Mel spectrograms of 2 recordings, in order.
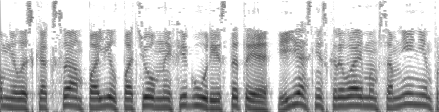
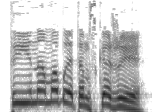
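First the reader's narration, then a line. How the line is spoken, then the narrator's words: Snorting, wry. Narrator (Russian): хмыкнул Альберт Павлович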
